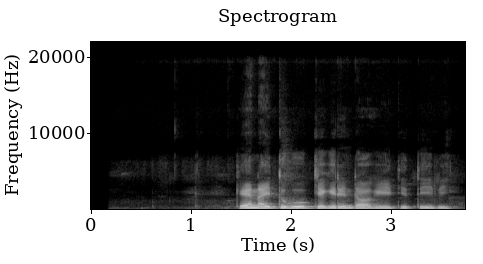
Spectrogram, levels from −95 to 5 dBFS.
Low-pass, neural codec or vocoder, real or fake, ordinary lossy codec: 19.8 kHz; none; real; none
